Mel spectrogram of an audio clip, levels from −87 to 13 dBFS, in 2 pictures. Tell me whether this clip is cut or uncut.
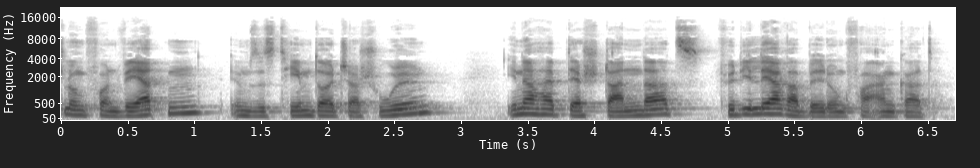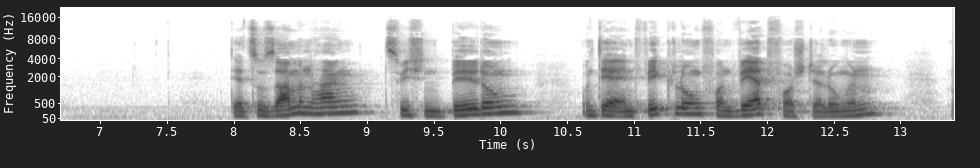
uncut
